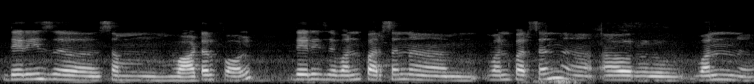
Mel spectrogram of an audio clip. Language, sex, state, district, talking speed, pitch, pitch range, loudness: English, female, Odisha, Nuapada, 135 wpm, 215 Hz, 190-230 Hz, -17 LUFS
